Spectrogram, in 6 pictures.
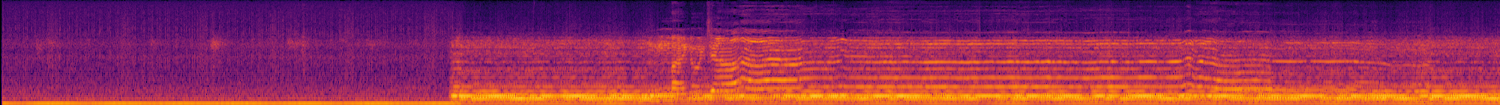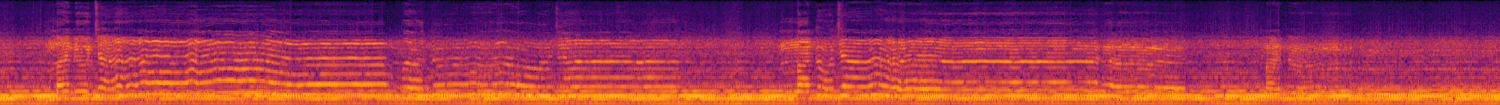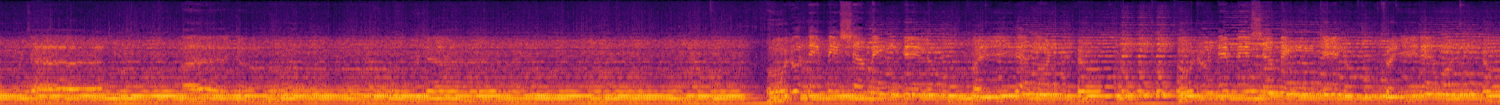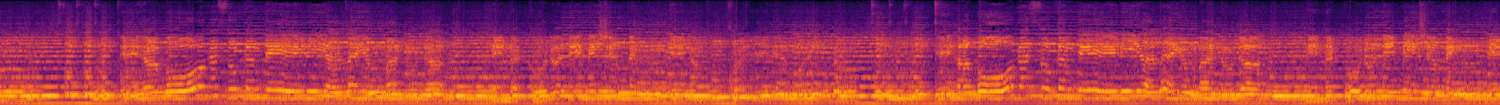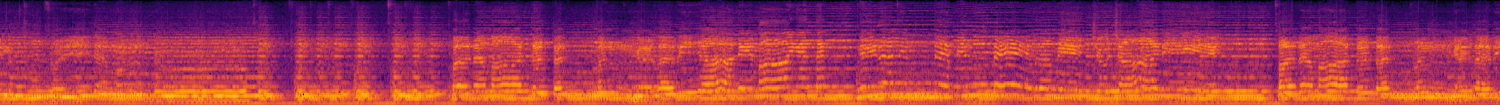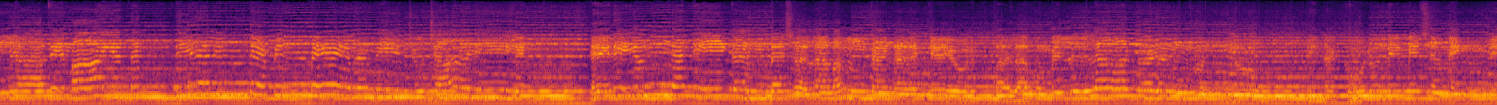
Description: The song is set in Raaga Abheri (also known as Bhimpalas).
Please bear the noise, disturbance and awful singing as am not a singer.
